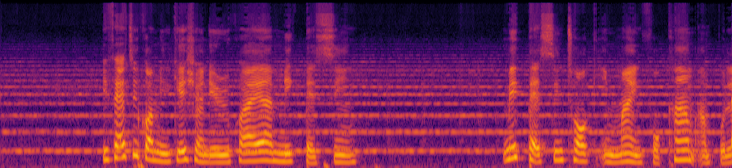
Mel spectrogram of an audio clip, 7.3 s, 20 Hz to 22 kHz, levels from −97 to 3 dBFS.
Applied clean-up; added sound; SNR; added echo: none; Bowed string instrument; 12 dB; none.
